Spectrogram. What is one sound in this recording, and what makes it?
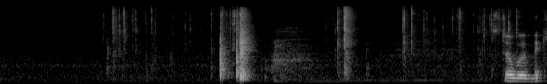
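A plastic game case clatters as it is handled.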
